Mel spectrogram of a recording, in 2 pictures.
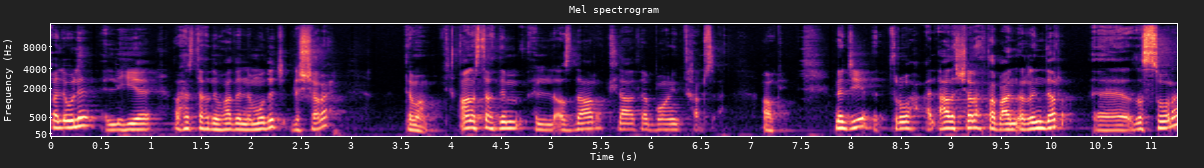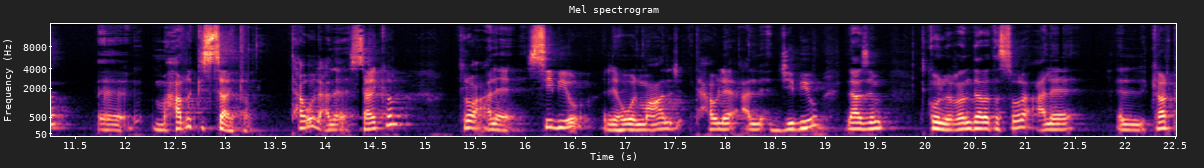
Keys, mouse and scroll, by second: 2.4 scroll up 2, 4.0-6.7 drag, 9.0-13.4 drag, 17.1-18.3 drag.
